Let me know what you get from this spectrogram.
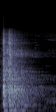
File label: Knock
